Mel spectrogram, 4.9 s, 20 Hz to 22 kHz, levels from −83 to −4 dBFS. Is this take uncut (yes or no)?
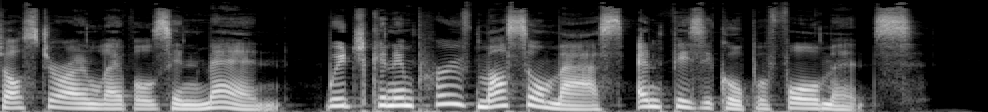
yes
